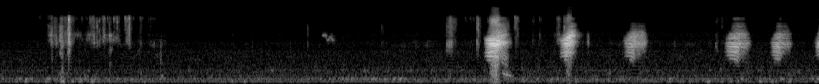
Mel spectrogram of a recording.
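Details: Bowerbird during mating, recorded 8 January 2014 at karawarra: after soft rustling, a series of loud, harsh, hissing bursts repeating at uneven intervals of about a second, with a quiet low hum underneath.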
